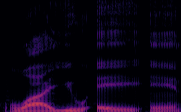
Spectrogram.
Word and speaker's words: yuan: Or the yuan, Y-U-A-N, the yuan, the Chinese yuan, I believe is pronounced.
